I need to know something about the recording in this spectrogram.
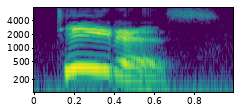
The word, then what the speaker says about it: Tidus: x everyone knows oh crazy about blitzball it's pronounced tidus ooh honeybee in the house what up what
